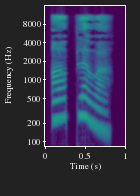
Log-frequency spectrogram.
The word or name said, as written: ಆಪ್ಲಾವ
